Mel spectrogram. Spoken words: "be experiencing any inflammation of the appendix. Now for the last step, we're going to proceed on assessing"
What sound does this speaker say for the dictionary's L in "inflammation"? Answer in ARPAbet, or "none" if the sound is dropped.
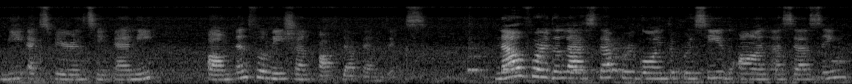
none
